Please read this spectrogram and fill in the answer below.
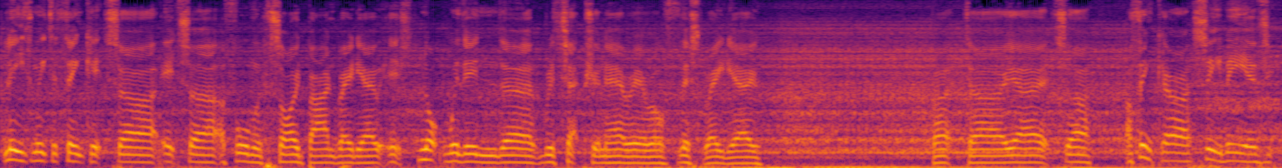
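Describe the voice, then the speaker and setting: Man, casual, over loud radio hiss. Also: medium pitch, steady tone, a little slow. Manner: hesitant, rambling, informal. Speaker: vlogger demonstrating a CB radio. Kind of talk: casual hands-on demonstration to viewers. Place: inside a car. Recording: noisy car interior, radio hiss. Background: loud radio hiss and static.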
